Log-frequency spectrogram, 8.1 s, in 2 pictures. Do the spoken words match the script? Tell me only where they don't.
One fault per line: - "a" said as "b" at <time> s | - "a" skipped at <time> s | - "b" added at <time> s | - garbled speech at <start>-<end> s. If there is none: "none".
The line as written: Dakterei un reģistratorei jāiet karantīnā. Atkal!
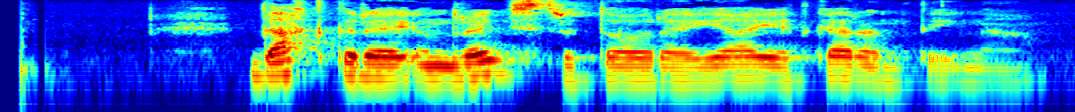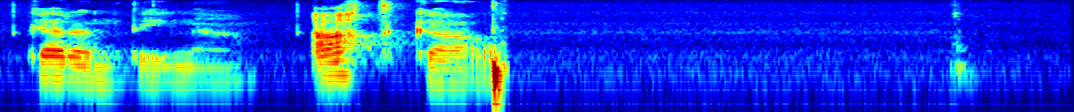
- "karantīnā" added at 4.2 s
